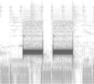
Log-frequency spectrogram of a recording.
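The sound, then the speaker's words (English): A telephone ringback tone from a call to Tribeca in Manchester purrs twice in steady, evenly spaced bursts, each about half a second long, with a low hum underneath and no one picking up. “Do they not like answering phones in Manchester?”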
